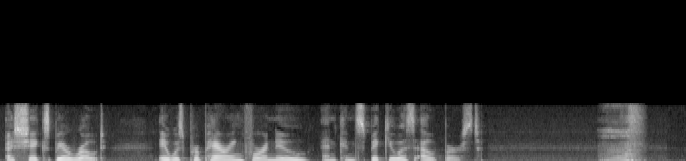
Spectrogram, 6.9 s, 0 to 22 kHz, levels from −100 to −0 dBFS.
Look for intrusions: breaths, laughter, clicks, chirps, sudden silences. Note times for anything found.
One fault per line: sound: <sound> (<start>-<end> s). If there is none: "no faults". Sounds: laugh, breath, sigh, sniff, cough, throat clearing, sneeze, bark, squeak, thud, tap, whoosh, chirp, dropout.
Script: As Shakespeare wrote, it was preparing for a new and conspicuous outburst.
sound: breath (6.0-6.5 s)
